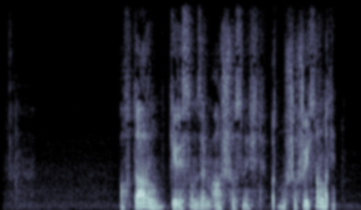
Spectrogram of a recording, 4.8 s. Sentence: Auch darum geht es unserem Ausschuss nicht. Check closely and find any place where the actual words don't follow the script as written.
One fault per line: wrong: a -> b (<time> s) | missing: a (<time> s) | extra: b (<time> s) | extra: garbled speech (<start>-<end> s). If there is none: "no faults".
extra: garbled speech (3.6-4.5 s)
